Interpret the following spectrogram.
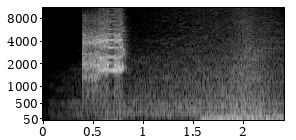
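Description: Cartoon sound effects: a short, loud, high-pitched squawk about half a second in, then a low rumbling snore from a large sleeping cartoon lion building near the end.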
